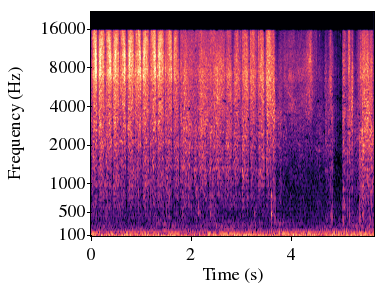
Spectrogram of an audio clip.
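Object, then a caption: Leather boot rubbed with a sponge. A brown leather lace-up boot, worn on a foot and resting on a shoe-shine stand, is rubbed with a yellow hand-held sponge in a steady motion across the toe and vamp. Quick, bright, scratchy strokes repeat rhythmically at first, then blend into softer, continuous rubbing over a low steady rumble. A brief pause comes near the end before the rubbing picks up again.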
